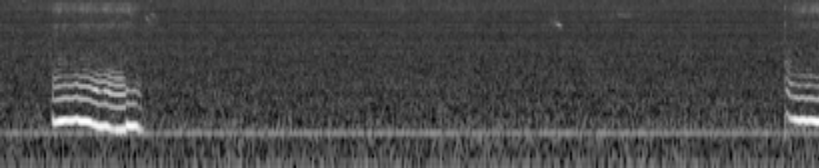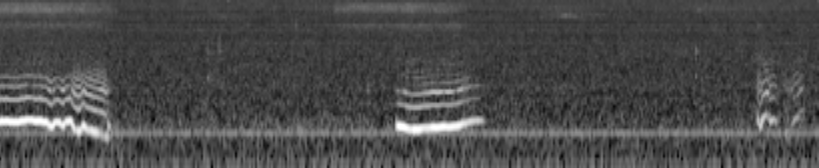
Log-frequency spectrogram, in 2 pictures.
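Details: Sixteen-year-old male cat making sounds while asleep: three quiet, drawn-out, moaning whines spaced several seconds apart, slightly wavering then falling in pitch, over a steady low electrical hum.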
